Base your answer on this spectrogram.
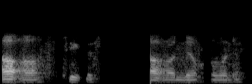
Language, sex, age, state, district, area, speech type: Assamese, male, 30-45, Assam, Nalbari, rural, conversation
